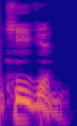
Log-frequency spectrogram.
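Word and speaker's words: Keoghan: things they could have picked moving on barry kyogen kyogen is that he pronounced it that's how i would pronounce it by looking at it huh barry keegan got it has been arrested and then released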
